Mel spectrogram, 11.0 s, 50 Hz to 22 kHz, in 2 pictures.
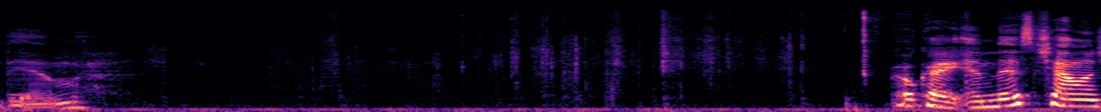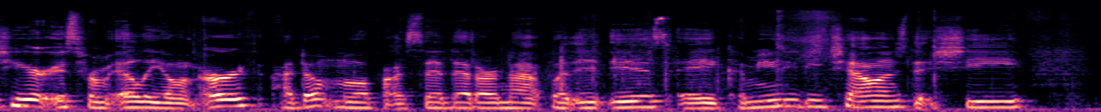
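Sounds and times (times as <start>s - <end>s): paper banknotes rustling: 0.7s - 4.2s, 7.5s - 11.0s.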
